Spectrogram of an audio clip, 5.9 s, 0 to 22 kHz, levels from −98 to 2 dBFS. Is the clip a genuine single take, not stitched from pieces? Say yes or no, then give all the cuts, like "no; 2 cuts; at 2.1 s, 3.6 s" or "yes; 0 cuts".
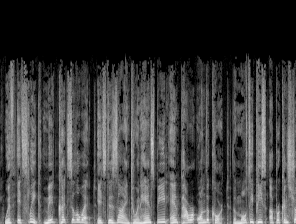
yes; 0 cuts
